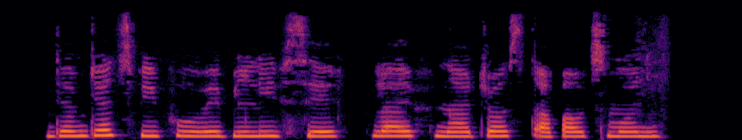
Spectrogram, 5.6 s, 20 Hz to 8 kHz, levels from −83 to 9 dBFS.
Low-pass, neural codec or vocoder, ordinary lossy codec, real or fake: 7.2 kHz; none; MP3, 32 kbps; real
